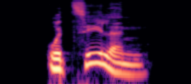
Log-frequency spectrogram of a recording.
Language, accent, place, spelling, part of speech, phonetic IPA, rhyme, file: German, Germany, Berlin, Ozellen, noun, [oˈt͡sɛlən], -ɛlən, De-Ozellen.ogg
- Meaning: plural of Ozelle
